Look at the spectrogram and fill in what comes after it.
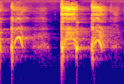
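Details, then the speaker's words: Three short, sharp dry adult coughs in quick succession, no rattle or mucus, from irritation right after saline nasal irrigation with a squeeze bottle. "there's nothing come up coming up this just a dry cough because everything's irritated"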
